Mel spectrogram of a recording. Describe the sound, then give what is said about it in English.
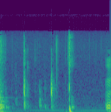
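A door at McVeigh's house being closed: a few sharp clicks and rattles from the handle and latch, then a solid thud as it shuts, with no voices. “Well, close the door.”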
